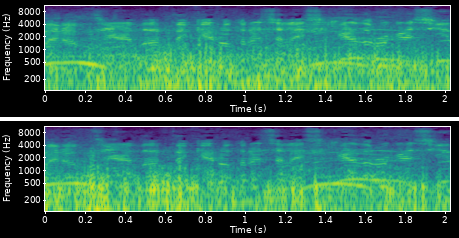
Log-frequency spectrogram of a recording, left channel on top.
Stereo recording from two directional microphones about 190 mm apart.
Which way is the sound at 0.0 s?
25° right (ahead or behind).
